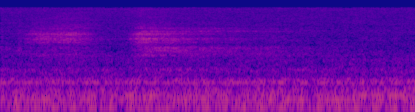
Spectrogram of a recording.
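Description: Soft breathing, two quiet breaths in the first two seconds, over a steady low room hum.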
